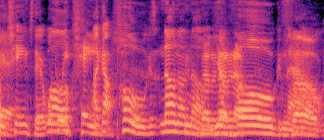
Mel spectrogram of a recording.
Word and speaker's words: Pogue: Mark Hanlon and John Pogue. That's a name. It's spelled like Vogue, but with a P. Oh, John Pogue.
